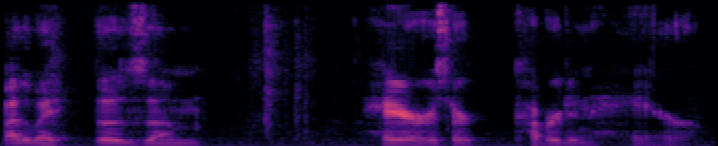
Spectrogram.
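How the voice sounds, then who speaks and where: Reading aloud and chatting expressively with young listeners, this man hosts a children's storytime, warm with enthusiasm and encouragement. His voice is deep and a touch bright, with vocal fry, and he speaks a little slowly. Some hiss or hum sits in the recording.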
